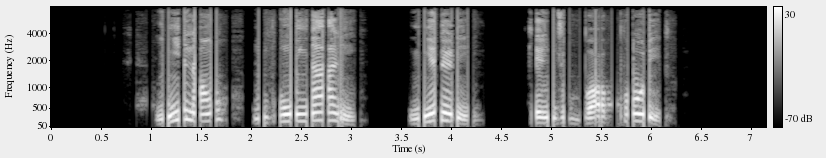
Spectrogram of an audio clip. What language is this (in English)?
Mbum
